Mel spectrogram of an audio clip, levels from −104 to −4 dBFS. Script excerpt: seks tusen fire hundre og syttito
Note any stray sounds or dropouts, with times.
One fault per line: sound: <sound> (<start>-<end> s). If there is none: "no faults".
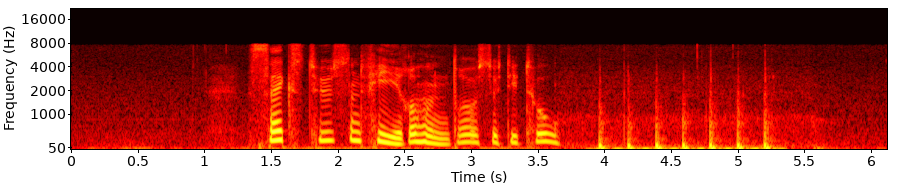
sound: thud (3.9-5.4 s)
